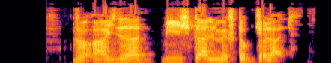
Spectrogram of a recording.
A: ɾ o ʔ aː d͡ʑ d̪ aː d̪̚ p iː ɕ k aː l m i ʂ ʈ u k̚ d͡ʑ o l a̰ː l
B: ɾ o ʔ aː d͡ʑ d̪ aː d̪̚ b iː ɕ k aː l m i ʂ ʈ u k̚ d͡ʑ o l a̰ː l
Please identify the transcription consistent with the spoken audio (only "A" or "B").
B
